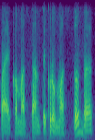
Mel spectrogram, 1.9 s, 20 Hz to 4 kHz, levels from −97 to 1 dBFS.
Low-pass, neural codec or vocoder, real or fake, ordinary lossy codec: 3.6 kHz; vocoder, 44.1 kHz, 80 mel bands, Vocos; fake; Opus, 24 kbps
